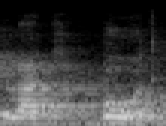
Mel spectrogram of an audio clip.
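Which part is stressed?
board. The stress is on board. "here we stress second one"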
